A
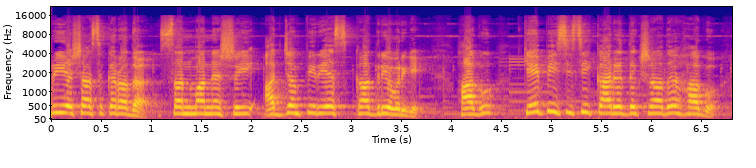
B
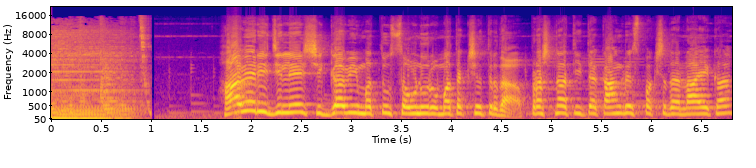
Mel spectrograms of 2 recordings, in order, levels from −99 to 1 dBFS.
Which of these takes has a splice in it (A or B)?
B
